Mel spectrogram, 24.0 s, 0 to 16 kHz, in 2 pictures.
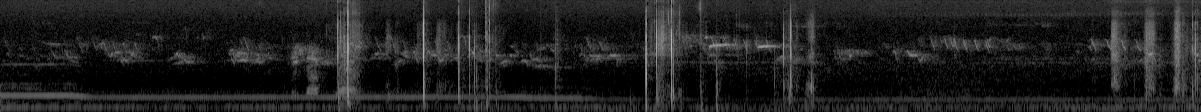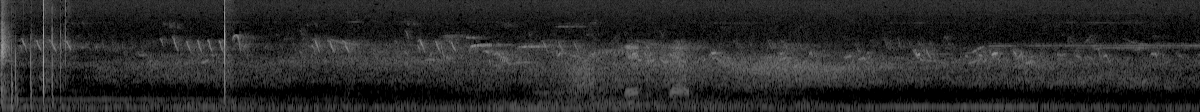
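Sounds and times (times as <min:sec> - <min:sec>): birds chirping: 0:00.0 - 0:24.0
model plane motor droning overhead: 0:00.0 - 0:24.0
sharp clicks: 0:03.3 - 0:05.6, 0:11.1 - 0:12.8.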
